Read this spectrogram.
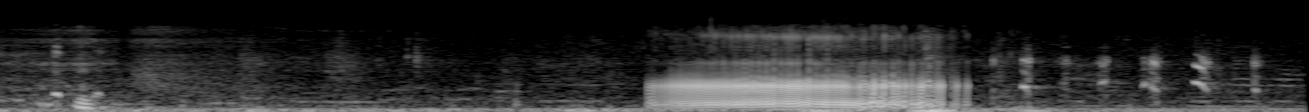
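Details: Dog snoring like an old man: one long, loud, rumbling snore on a breath amid soft room sounds and quiet breathing.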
